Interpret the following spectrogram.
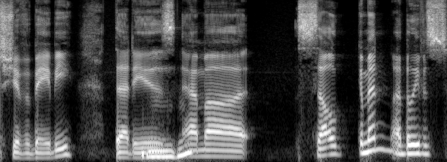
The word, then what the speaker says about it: Seligman: That is Emma Seligman, I believe is how you pronounce her Ella last name. Seligman, yes.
